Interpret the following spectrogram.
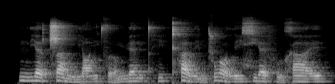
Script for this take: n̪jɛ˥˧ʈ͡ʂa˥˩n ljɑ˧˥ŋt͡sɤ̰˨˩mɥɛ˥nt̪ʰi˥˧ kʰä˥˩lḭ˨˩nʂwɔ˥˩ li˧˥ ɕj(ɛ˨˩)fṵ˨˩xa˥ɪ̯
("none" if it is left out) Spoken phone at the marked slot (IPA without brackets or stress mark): ɛ˥˩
